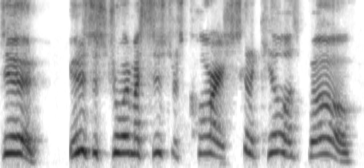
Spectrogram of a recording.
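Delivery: high-pitched mock outrage; imitated quarrel. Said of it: "almost like a fight almost broke out".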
